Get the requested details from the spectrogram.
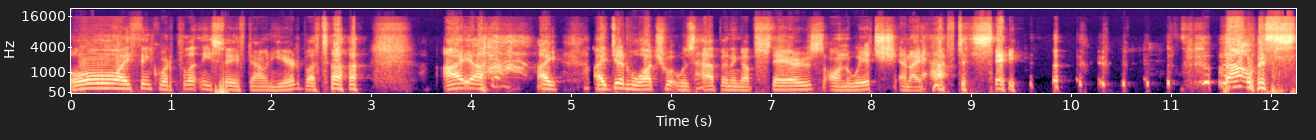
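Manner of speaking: amused dragon voice, talking through little chuckles. Narrating a game scene, the speaker voices a dragon, chuckling while speaking. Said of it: "He kind of chuckles to himself and he says".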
